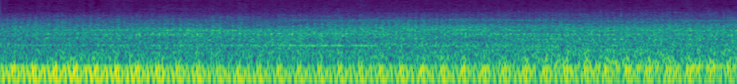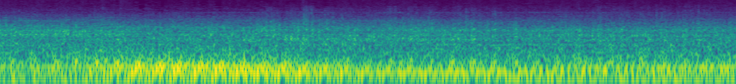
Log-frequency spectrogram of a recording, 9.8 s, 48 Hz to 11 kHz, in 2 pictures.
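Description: OO gauge model train (a model of diesel locomotive LMS 10000 hauling a rake of coaches) running along the track: a steady hum and rumble from the motor and wheels on the rails, slightly louder as the coaches pass close by about six seconds in.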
